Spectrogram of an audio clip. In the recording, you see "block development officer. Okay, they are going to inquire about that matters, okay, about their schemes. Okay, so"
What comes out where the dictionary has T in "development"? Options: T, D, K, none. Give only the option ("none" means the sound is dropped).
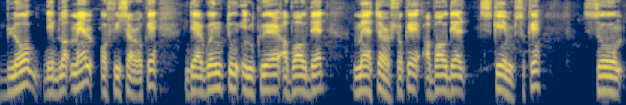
none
